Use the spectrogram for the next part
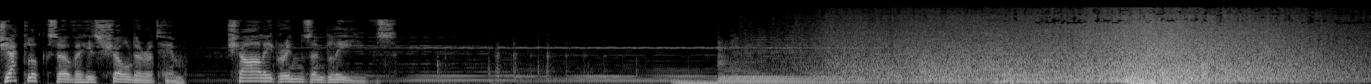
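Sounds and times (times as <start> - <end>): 
speech: 0.0 - 4.1
ocean waves by a hill: 7.3 - 13.6.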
